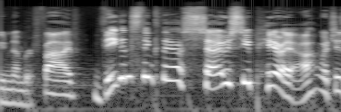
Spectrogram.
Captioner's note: British accent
